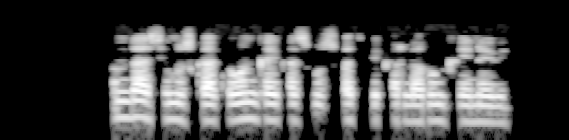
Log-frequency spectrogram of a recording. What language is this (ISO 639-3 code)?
pus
